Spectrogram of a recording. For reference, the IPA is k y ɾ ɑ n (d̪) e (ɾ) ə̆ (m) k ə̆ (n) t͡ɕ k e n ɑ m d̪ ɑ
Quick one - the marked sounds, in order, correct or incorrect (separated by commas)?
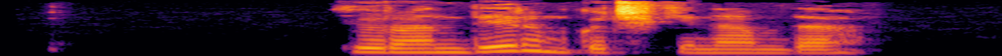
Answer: correct, correct, correct, incorrect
